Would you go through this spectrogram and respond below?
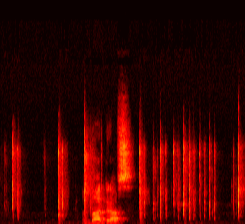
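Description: Quick, uneven keystrokes tap on a computer keyboard while labeling bar graphs at a mathematics workshop, with a person speaking briefly in the middle of the clicking.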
